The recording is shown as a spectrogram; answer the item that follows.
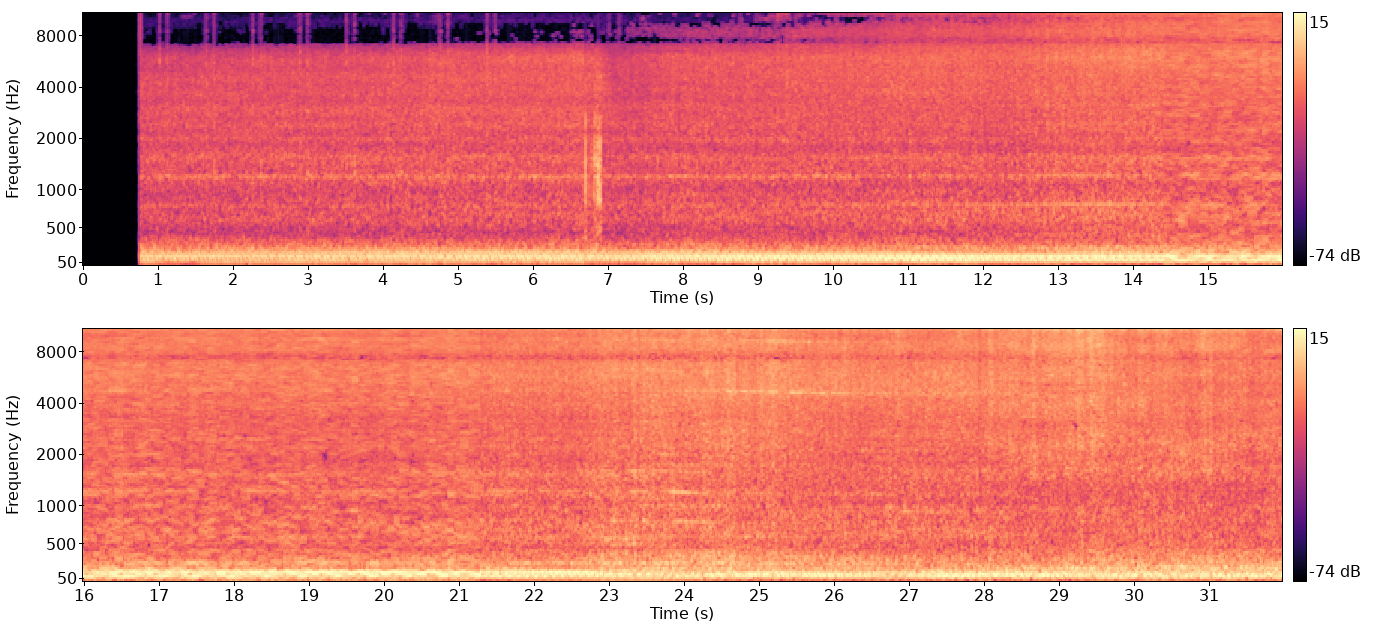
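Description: A lashup of Norfolk Southern diesel-electric freight locomotives passing close by, their diesel engines giving a loud, steady low drone that cuts in suddenly about a second in. Later the engine drone eases as the units go by, and the rumble of the freight cars rolling past on the rails carries on.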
